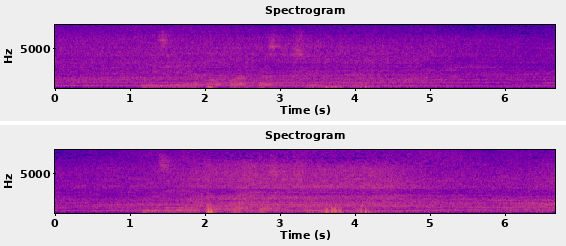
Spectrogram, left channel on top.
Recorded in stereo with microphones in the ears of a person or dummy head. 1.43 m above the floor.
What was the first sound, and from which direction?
A man speaking, 10° left (ahead or behind).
